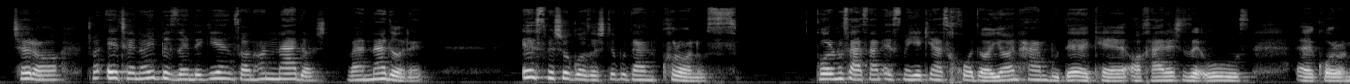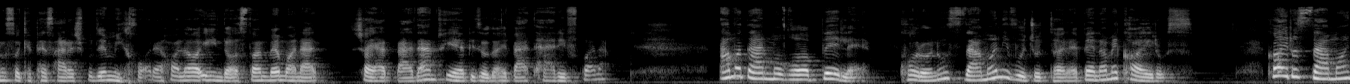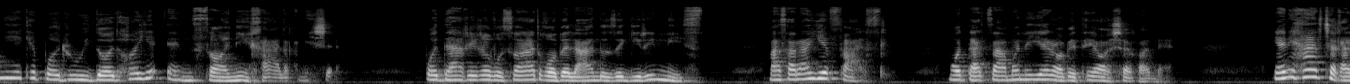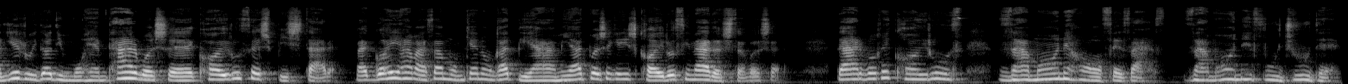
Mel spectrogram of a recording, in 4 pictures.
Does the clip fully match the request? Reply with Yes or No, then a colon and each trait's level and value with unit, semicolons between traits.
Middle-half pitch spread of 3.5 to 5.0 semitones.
No: wide, 5.6 semitones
